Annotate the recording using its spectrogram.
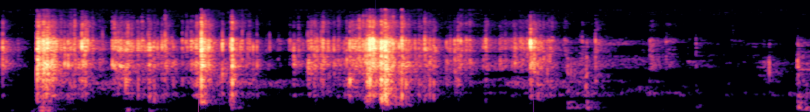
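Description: Crinkling and crackling of a foil trading-card pack wrapper as it is torn open and handled, a dense run of crackles for about two and a half seconds. Fainter handling of the cards follows near the end.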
